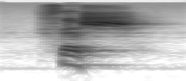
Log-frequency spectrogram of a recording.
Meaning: fez
- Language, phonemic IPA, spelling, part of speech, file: Dutch, /fɛs/, fez, noun, Nl-fez.ogg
